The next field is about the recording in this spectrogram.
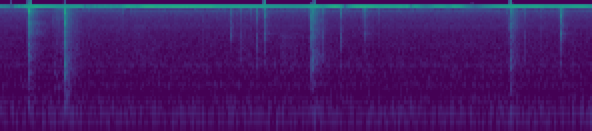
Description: The screen seems to pop or click against the frame on the left side of the tablet. Very annoying and you can feel/hear it the whole time while using the tablet.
